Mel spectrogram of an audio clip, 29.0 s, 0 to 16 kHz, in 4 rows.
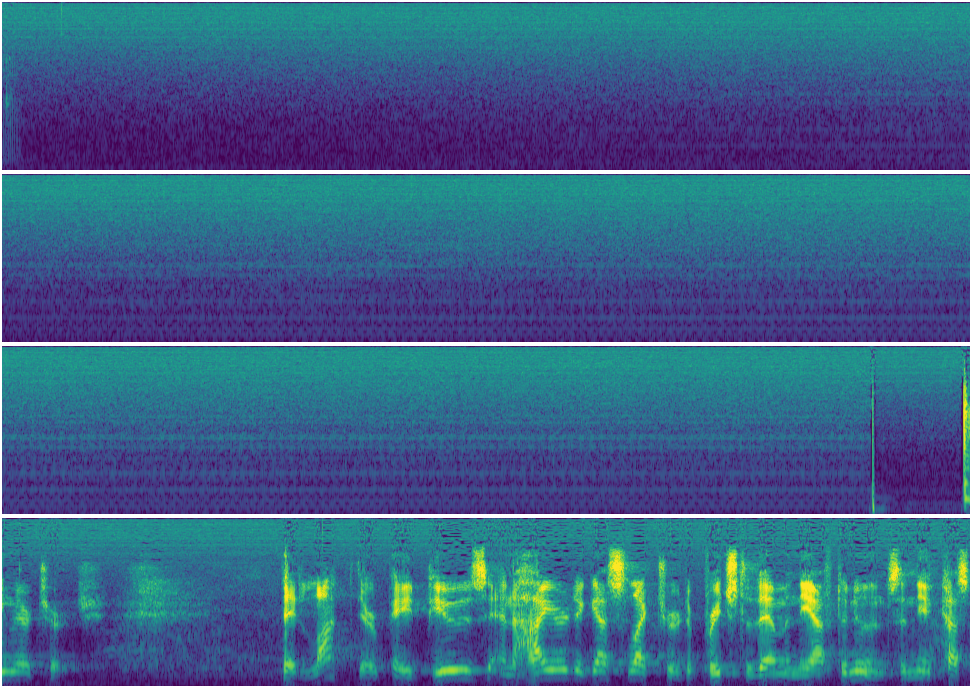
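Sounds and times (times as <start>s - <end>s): electrical mains hum: 0.0s - 29.0s
low hiss: 0.0s - 29.0s.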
